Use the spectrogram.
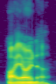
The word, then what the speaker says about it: Iona: you feel like it it's I not a Iona Thank You Iona there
